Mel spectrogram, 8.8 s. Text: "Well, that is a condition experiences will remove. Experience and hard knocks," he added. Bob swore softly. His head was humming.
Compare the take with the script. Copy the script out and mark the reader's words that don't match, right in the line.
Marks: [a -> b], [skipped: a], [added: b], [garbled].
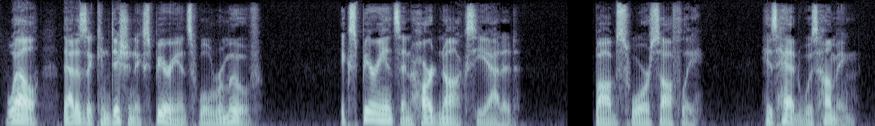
"Well, that is a condition [experiences -> experience] will remove. Experience and hard knocks," he added. Bob swore softly. His head was humming.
